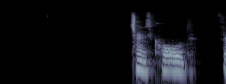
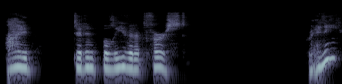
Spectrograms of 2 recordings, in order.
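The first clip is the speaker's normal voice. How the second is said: calm disembodied voice; 4 semitones higher than usual. Acted. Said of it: "the calm, disembodied voice, which goes".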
